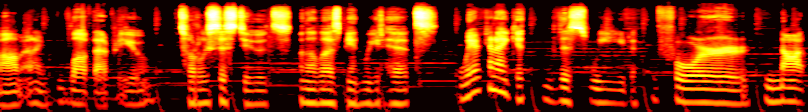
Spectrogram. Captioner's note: none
